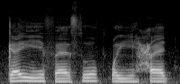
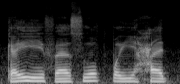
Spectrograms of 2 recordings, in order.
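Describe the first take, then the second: The two takes are said the same way.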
